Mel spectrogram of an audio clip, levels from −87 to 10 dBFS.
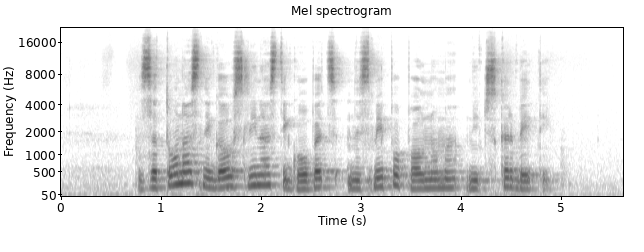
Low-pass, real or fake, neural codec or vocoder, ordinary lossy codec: none; real; none; none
